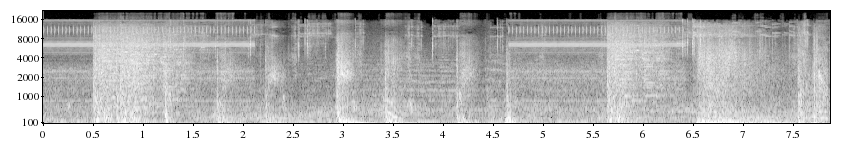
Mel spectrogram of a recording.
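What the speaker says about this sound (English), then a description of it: "use the sonic suit to shatter these 3 glass tubes on the side of the wall" Glass tubes shattering in a LEGO Batman video game as a sonic suit breaks them, several sharp smashes with crashing debris and thuds spread across the stretch, loud and close.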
